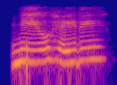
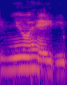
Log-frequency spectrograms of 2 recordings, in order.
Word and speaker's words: Miu Haiti: I just want to get the pronunciation of your name right. Did I say it right or? Miu Haiti. Okay, Miu Haiti.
